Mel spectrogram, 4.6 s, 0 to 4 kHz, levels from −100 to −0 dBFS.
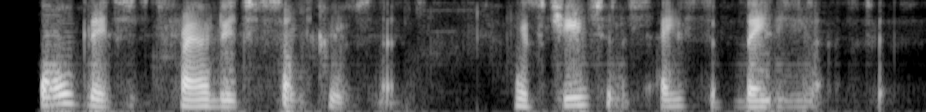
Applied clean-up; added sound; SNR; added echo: neural separator model SepFormer WHAMR!.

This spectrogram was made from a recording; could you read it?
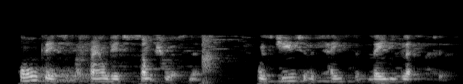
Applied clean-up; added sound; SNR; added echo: classical method WPE with log-MMSE.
